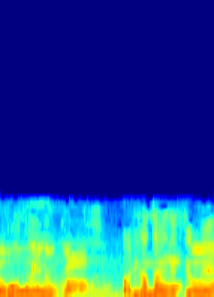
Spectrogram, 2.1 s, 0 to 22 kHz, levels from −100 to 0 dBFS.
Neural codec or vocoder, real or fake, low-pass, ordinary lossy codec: none; real; 7.2 kHz; none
